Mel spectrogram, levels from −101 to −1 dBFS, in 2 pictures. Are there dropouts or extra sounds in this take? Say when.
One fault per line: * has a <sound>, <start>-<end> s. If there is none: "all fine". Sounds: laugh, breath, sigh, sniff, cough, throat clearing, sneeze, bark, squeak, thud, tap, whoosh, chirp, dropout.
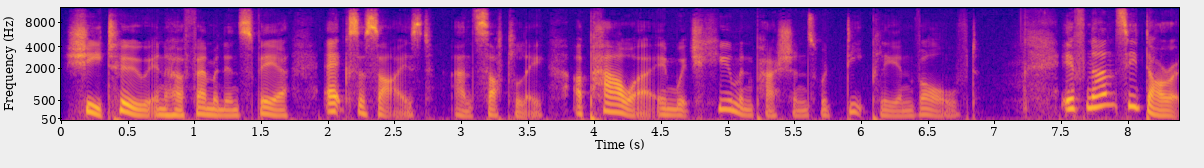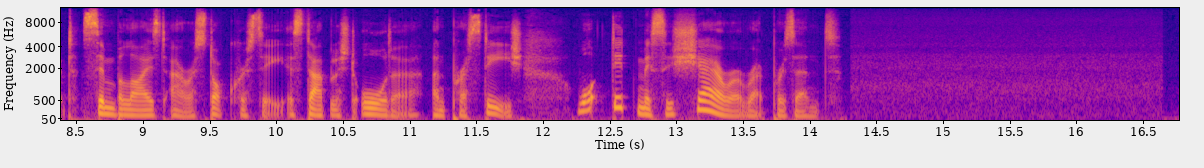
all fine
